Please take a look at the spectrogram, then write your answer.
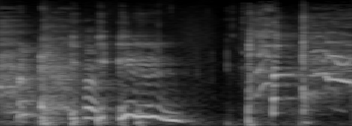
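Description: repeated coughing

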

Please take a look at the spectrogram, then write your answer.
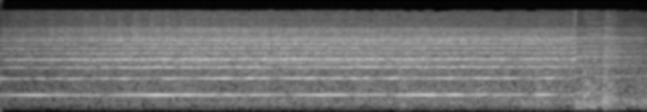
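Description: high-speed train

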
